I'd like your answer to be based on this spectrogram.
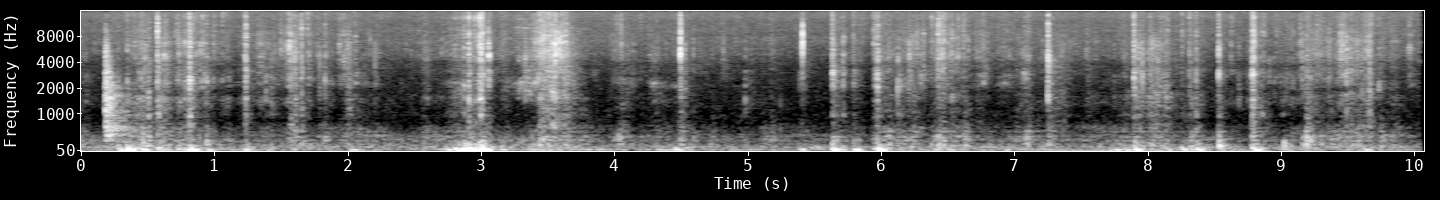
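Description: A utility knife blade shaves curls off a green, rectangular, solid bar of dry soap held in the hand. The result is a quiet run of short, dry scraping and crackling cuts, heavy in low tones with a brief louder scrape near the middle, and each stroke dies away almost instantly.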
